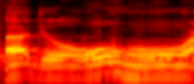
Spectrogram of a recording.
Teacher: جیم کو ہلا کے پڑھنا ہے، قلقلہ ہے. را کو موٹا پڑھنا ہے، مد اصلی ہے.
